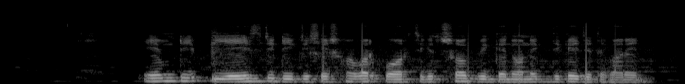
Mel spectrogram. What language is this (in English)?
Bangla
